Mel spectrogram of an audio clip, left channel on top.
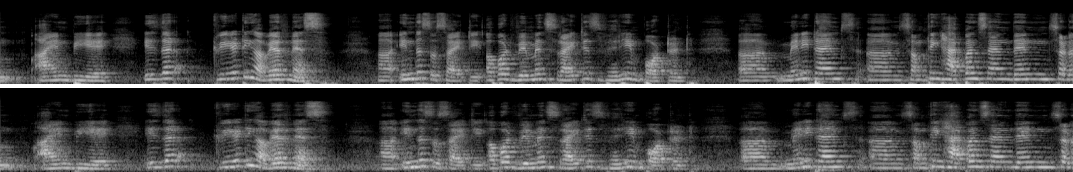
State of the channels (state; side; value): normal; both; correlation 0.58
